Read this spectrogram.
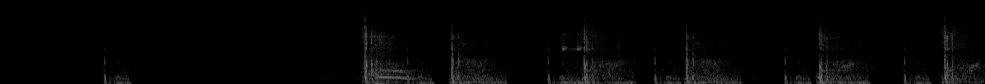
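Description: A tennis ball is struck with a racket in a rally.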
